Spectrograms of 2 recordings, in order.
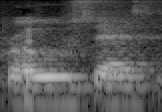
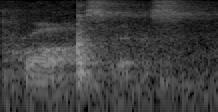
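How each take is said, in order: First: It is said with a Canadian pronunciation. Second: It is said with an American pronunciation. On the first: "instead of process" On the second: "it's process"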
